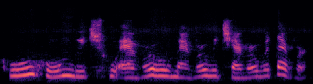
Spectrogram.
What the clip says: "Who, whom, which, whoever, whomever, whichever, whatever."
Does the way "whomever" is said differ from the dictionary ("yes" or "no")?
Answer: no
